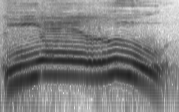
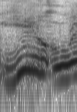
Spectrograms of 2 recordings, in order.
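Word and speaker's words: יִרְאוּ: Yeru. No aleph. The aleph is silent, and it doesn't start with a yi. Chirik. It starts with a shva. Yeru. As opposed to Yiru es Hashem kedoshav. That doesn't exist. There is no Yiru, because that's seeing. It's Yeru with a silent aleph.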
